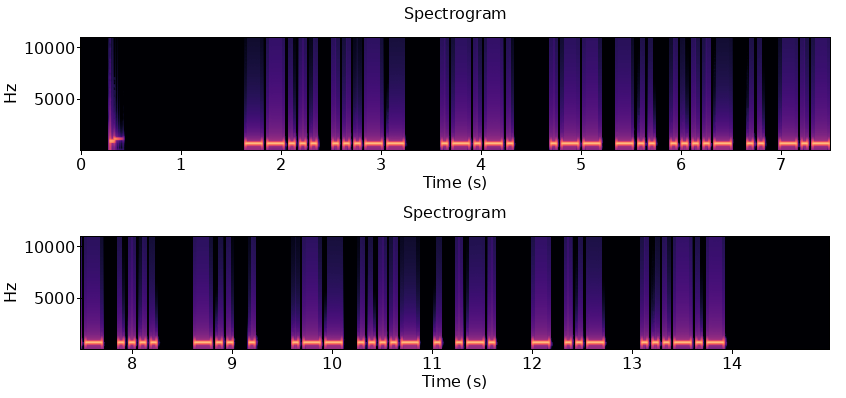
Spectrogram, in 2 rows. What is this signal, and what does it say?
Morse code, heard as a keyed tone, about 22 wpm, 700 Hz. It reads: 73 <AR> WD4IYH DE W4ER TU <SK>
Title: Practice QSO - Exchange 4 - Ending - 22wpm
